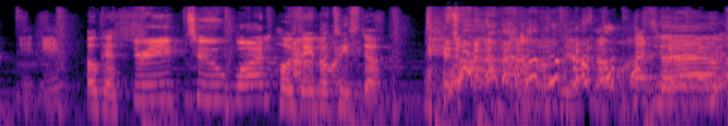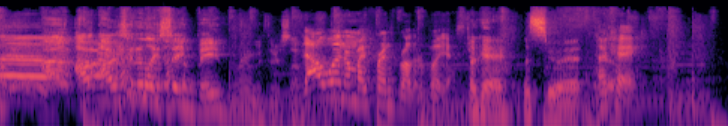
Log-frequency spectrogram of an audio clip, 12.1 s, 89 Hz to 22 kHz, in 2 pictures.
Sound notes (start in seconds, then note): 3.6 all laughing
